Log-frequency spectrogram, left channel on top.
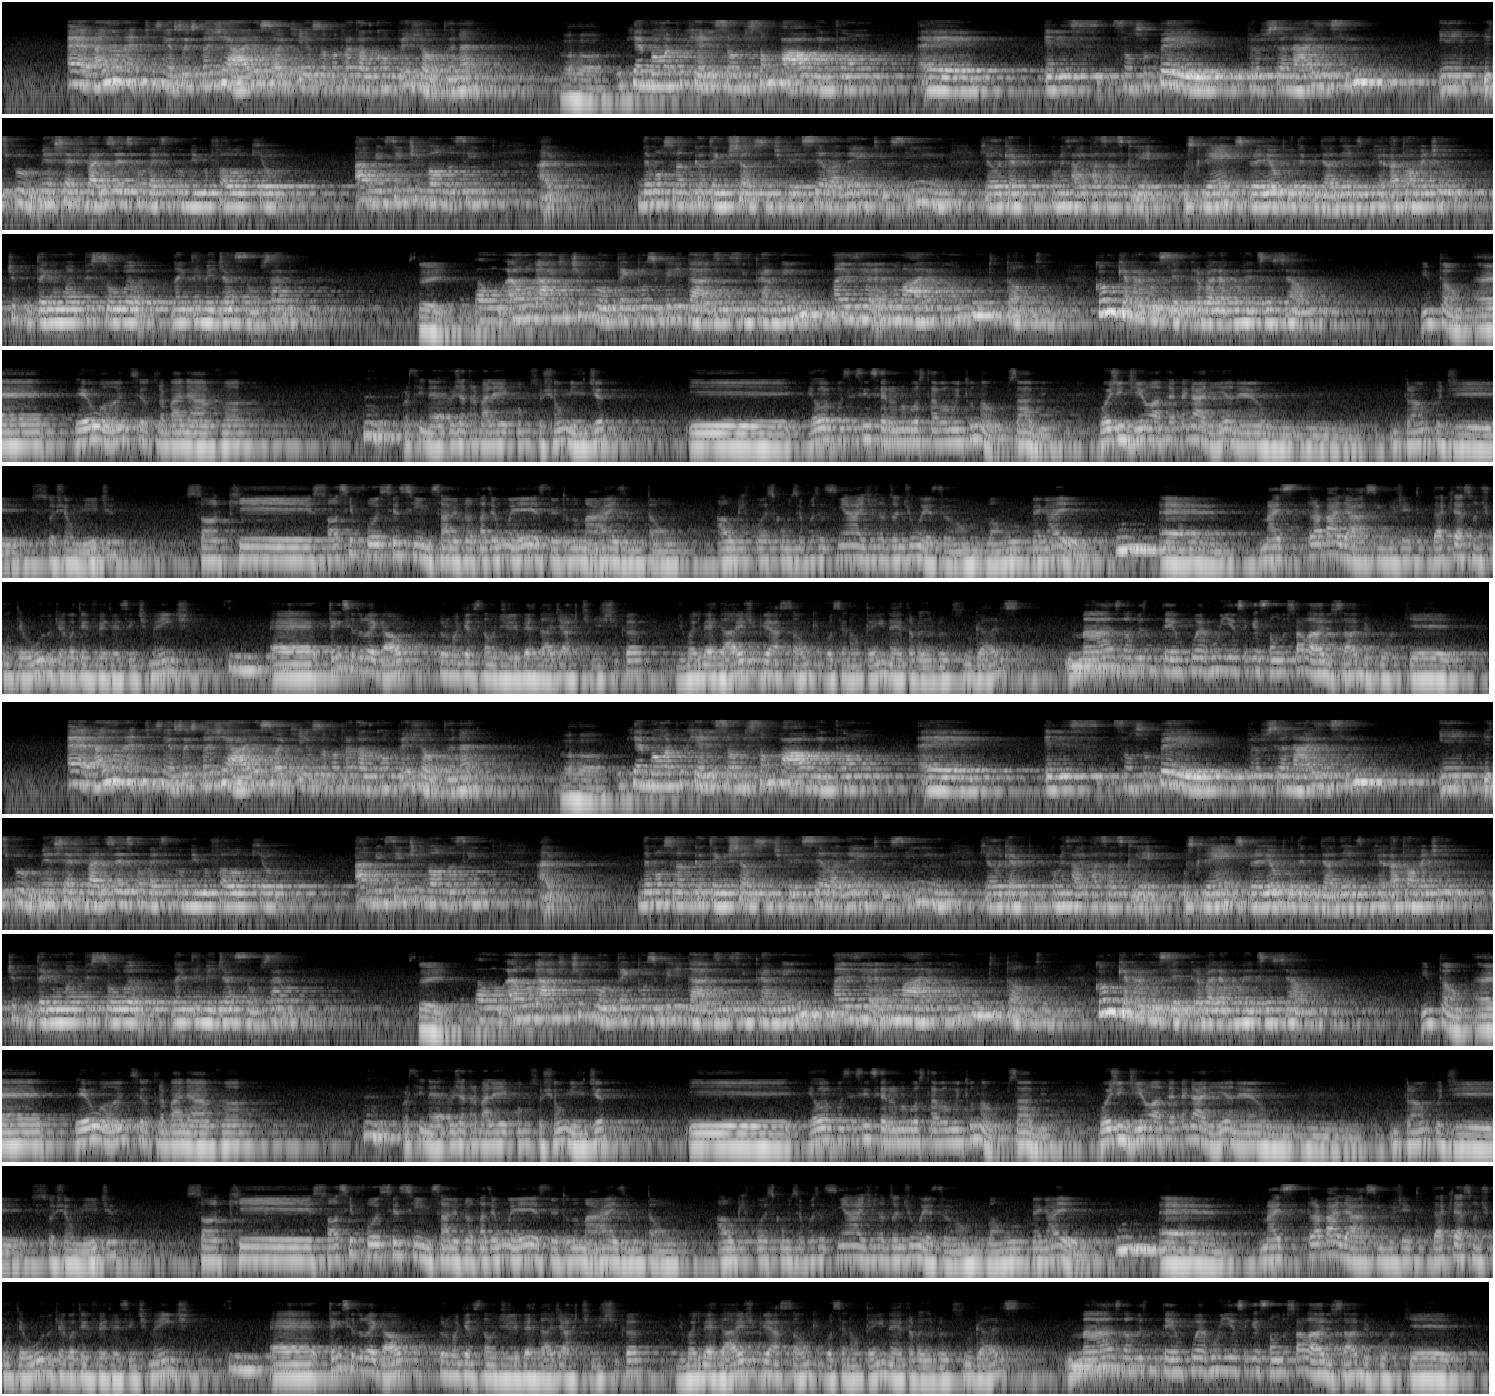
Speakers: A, on the left; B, on the right.
A: É, mais ou menos. Tipo assim, eu sou estagiária, só que eu sou contratada como PJ, né?
B: Aham,
A: O que é bom é porque eles são de São Paulo, então é, eles são super profissionais, assim. E, e, tipo, minha chefe várias vezes conversa comigo falando que eu. Ah, me incentivando, assim a, demonstrando que eu tenho chance de crescer lá dentro, assim, que ela quer começar a me passar os clientes, os clientes para eu poder cuidar deles, porque atualmente eu, tipo, tenho uma pessoa na intermediação, sabe?
B: sei.
A: Então, é um lugar que, tipo, tem possibilidades, assim, para mim, mas é numa área que eu não curto tanto. Como que é para você trabalhar com rede social?
B: Então, é, eu antes eu trabalhava.
A: Hum,
B: Assim, né? Eu já trabalhei como social media e eu vou ser sincero, eu não gostava muito não, sabe? Hoje em dia eu até pegaria, né, um, um, um trampo de, de social media, só que só se fosse assim, sabe, pra eu fazer um extra e tudo mais, um, então algo que fosse como se fosse assim, ah, a gente tá precisando de um extra, vamos, vamos pegar ele.
A: hum,
B: É, mas trabalhar assim do jeito da criação de conteúdo, que é o que eu tenho feito recentemente,
A: sim.
B: é, tem sido legal por, por uma questão de liberdade artística, de uma liberdade de criação que você não tem, né, trabalhando para outros lugares,
A: Hum,
B: mas ao mesmo tempo é ruim essa questão do salário, sabe? Porque,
